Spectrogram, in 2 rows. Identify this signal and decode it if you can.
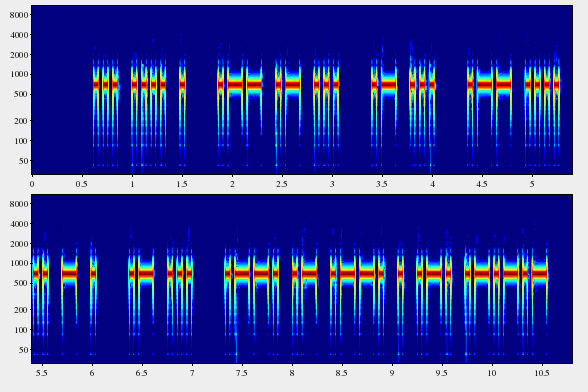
Morse code, heard as a keyed tone, about 25 wpm, 700 Hz. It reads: SHE WAS AS WHITE AS PAPER.
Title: Sentences from Top 1000 Words - Review Part 1 - 25wpm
